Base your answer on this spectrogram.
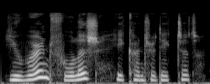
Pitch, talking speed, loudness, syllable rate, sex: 225 Hz, 145 wpm, -17 LUFS, 5.5 syllables/s, female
